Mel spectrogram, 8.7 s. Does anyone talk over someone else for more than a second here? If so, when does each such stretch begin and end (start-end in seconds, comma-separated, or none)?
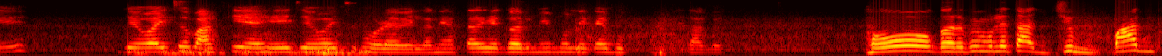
none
